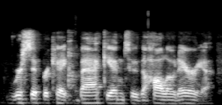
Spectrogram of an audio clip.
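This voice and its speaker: A man talks with a West Texas accent at a fairly low pitch. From West Texas, near Abilene. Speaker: inventor and business owner, Air Force veteran. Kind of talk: radio interview. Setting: remote call.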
